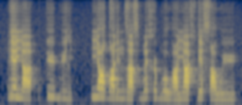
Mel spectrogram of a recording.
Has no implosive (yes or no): yes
